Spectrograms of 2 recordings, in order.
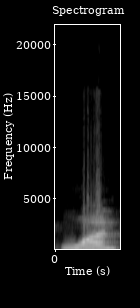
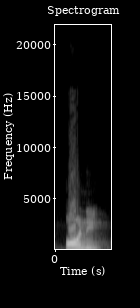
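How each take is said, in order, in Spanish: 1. Se pronuncia con sonidos ingleses. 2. Se lee letra por letra, al estilo español. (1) "Se dice one" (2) "no como aparece escrito ahí, one. Eso estaría incorrecto"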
